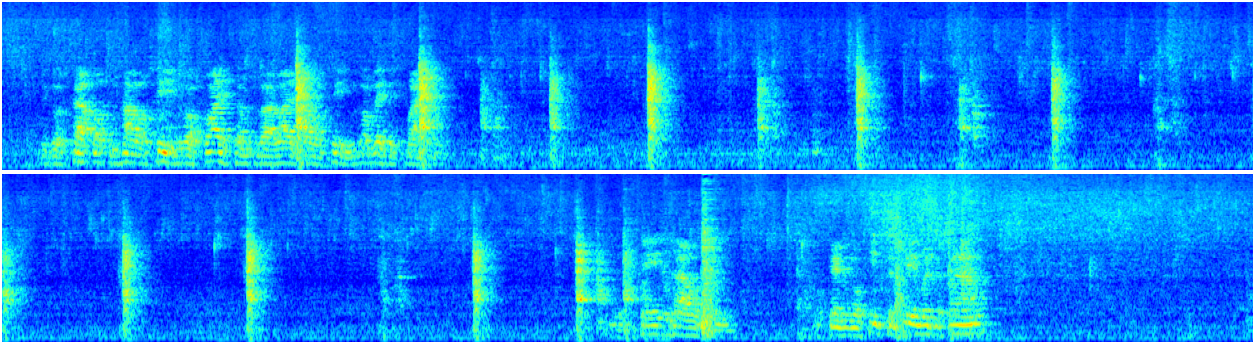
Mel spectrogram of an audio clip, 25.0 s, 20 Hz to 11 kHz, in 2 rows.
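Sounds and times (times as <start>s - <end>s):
fish sizzling in oil: 0.0s - 25.0s
knife chopping on wooden board: 4.2s - 5.7s, 6.4s - 6.8s, 7.5s - 7.9s, 8.5s - 8.9s, 9.5s - 9.9s, 10.5s - 10.8s, 12.5s - 12.8s, 13.7s - 14.0s, 14.9s - 15.3s, 17.2s - 17.6s, 18.2s - 18.9s.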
